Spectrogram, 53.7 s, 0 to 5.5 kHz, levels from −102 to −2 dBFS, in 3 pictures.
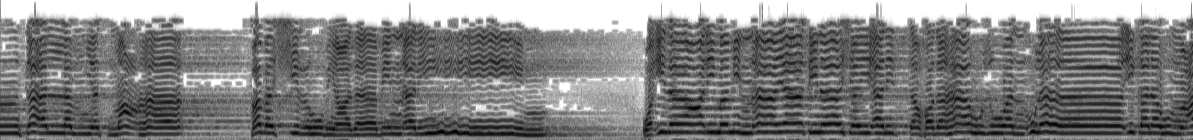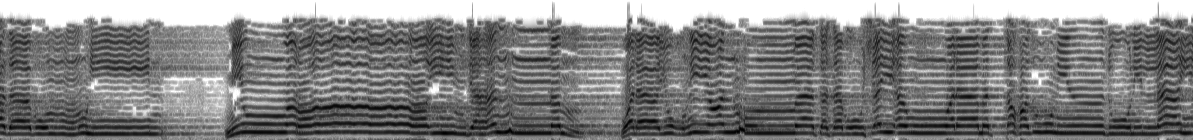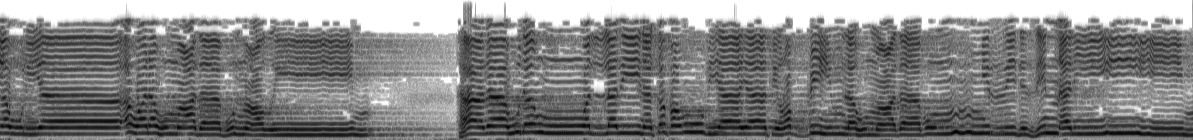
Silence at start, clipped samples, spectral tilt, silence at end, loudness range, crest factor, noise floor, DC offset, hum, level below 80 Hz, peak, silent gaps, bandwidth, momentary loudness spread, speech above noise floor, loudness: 0 s; under 0.1%; -5.5 dB/octave; 0 s; 4 LU; 10 dB; -41 dBFS; under 0.1%; none; -52 dBFS; 0 dBFS; none; 5 kHz; 5 LU; 32 dB; -9 LUFS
